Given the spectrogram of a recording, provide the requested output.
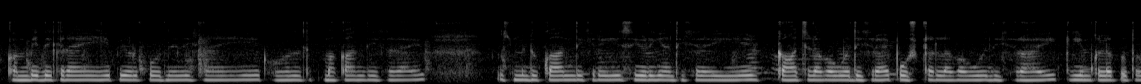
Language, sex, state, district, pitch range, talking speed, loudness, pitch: Hindi, female, Chhattisgarh, Jashpur, 200-210 Hz, 205 wpm, -31 LUFS, 205 Hz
